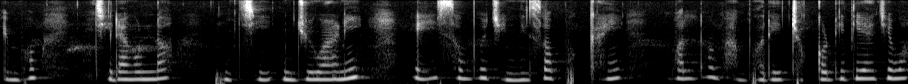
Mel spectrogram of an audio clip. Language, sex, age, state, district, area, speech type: Odia, female, 18-30, Odisha, Ganjam, urban, spontaneous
